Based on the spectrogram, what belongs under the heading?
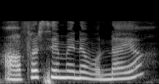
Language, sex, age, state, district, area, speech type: Telugu, female, 30-45, Telangana, Ranga Reddy, urban, spontaneous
